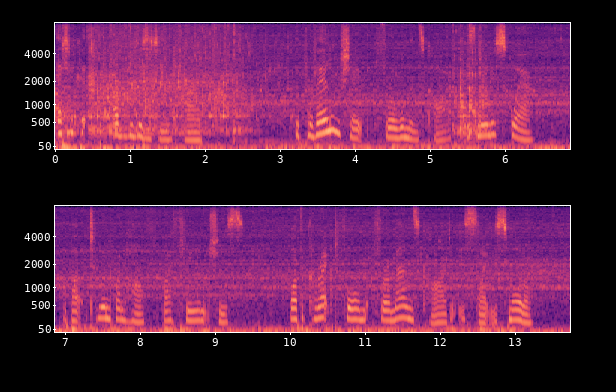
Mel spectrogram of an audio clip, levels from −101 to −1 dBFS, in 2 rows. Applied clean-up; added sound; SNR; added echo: none; Toilet flush; 7 dB; none.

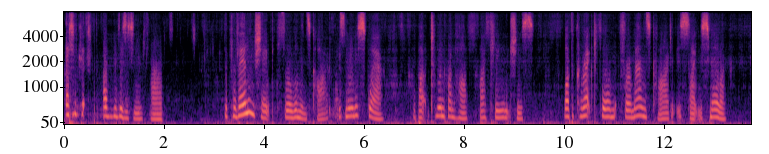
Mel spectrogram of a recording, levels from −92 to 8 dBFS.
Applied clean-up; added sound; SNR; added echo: neural separator model SepFormer DNS4.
